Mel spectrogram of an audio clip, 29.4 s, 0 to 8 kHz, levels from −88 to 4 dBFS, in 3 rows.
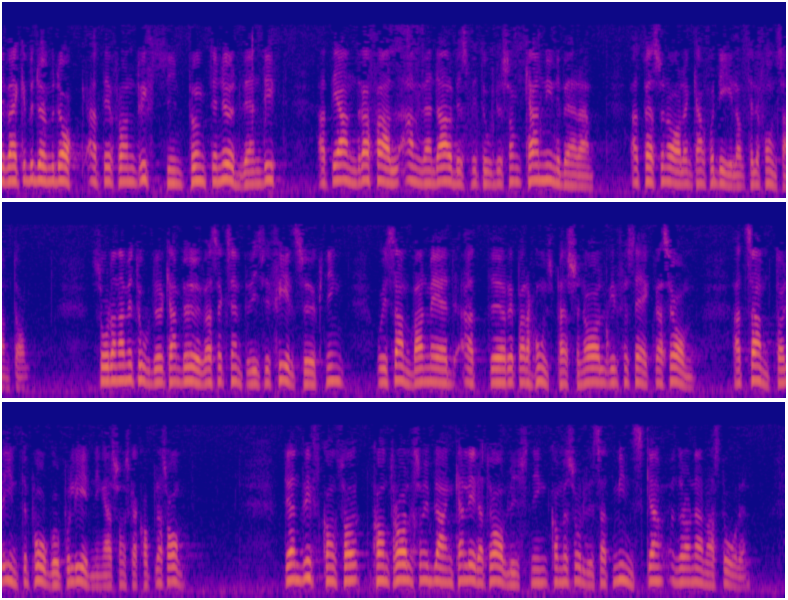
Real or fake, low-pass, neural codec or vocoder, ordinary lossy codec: real; 7.2 kHz; none; MP3, 24 kbps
